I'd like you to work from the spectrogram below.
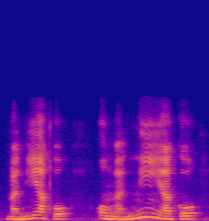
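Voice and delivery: ma-NIA-co, then ma-NÍ-a-co; first maníaco on A, second on Í; two accepted stresses. Shown as a demonstration. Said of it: "depende de ti cómo lo quieras decir".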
